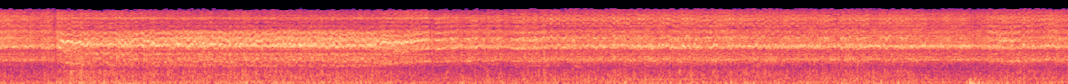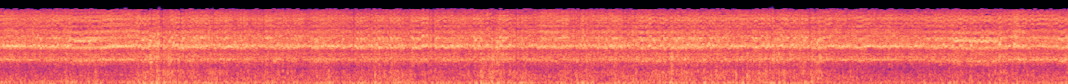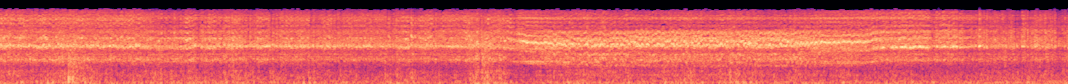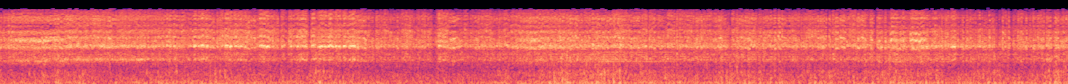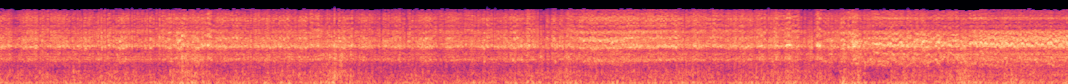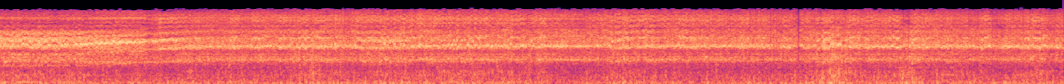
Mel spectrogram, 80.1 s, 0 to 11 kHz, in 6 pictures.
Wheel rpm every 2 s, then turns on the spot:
210, 190, 200, 220, 230, 230, 230, 230, 240, 230, 230, 230, 230, 230, 230, 240, 220, 190, 200, 230, 230, 240, 230, 230, 230, 230, 230, 230, 240, 230, 230, 230, 200, 200, 210, 230, 230, 230, 240, 240.
none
